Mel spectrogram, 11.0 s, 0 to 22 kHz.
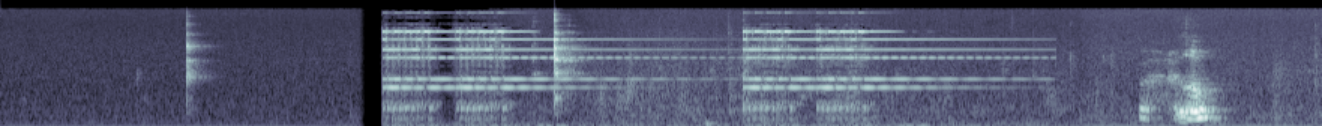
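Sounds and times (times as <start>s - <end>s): telephone ringing: 3.2s - 8.8s.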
